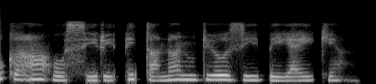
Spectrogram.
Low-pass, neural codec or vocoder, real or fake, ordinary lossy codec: 7.2 kHz; codec, 16 kHz, 0.5 kbps, FunCodec, trained on LibriTTS, 25 frames a second; fake; Opus, 16 kbps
